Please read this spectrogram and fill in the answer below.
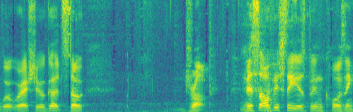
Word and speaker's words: Jrump: We have the guys from Jrump. How do you pronounce that, by Just the way? Jrump. Jrump. Yeah, the Just same Trump. way you say Trump, Yeah. but with a J.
